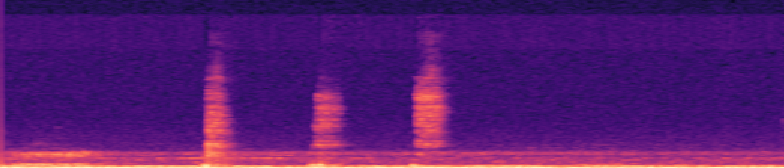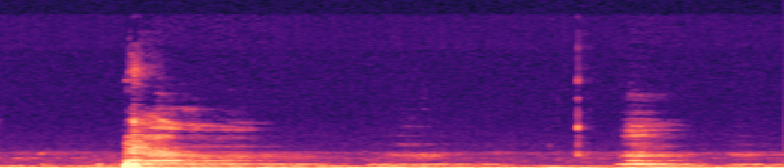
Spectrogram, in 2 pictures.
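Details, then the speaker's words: Adult who felt sneezy all morning in rainy weather, recording at work: sniffing and short breaths, then one sharp forceful sneeze burst and a smaller stifled one during an unusually intense sneezing fit in a quiet room; sneezing. "Oh god, you guys, I never sneeze like that. What the hell? I can't even talk."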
